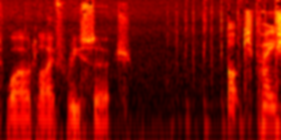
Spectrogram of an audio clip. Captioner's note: typing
